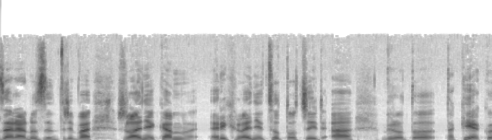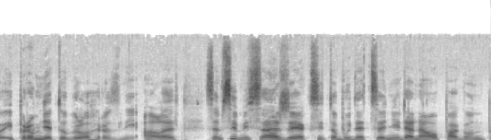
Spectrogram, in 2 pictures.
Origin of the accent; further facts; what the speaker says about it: Holešov, Zlín Region, Czechia; já jsem se vlastně narodila na Moravě, v Holešově, jo, ve Zlíně.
